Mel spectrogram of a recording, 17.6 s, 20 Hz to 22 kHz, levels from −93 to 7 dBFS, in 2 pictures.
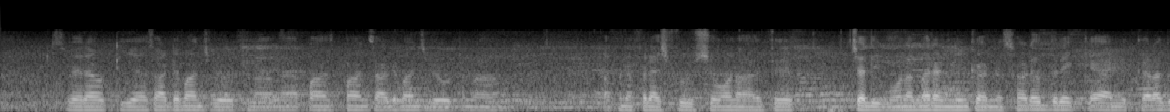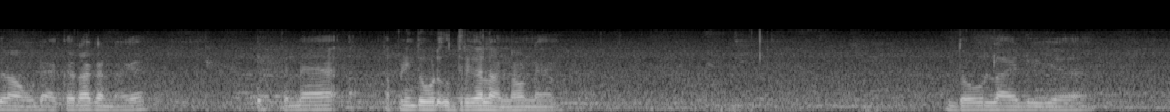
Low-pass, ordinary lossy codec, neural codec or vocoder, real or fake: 7.2 kHz; none; none; real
